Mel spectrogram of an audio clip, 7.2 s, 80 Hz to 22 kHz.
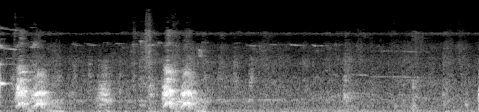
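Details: Japanese Akita at a Baguio City shoot on October 21, 2023, barking a few times in the first three seconds, then quiet with only faint background hiss and a steady high tone.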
